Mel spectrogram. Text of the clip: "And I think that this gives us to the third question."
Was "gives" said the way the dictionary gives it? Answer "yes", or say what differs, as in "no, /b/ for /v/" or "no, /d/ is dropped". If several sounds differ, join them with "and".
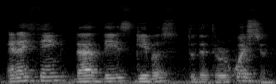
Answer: no, /z/ is dropped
